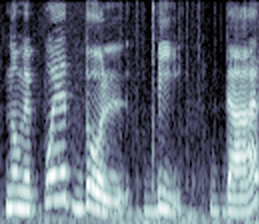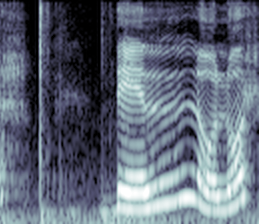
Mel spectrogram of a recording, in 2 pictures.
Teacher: A gente junta esse puedo com olvidar.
